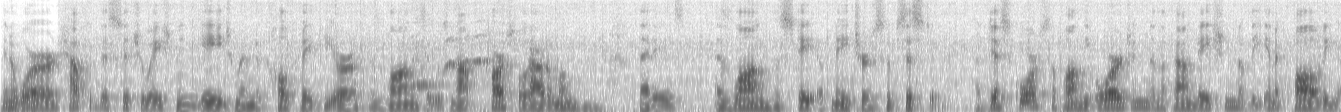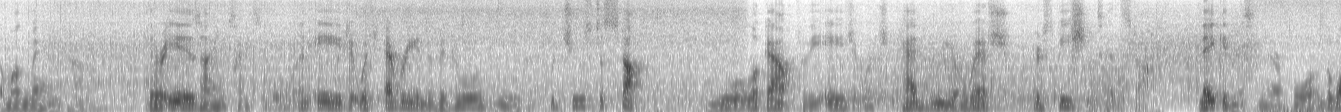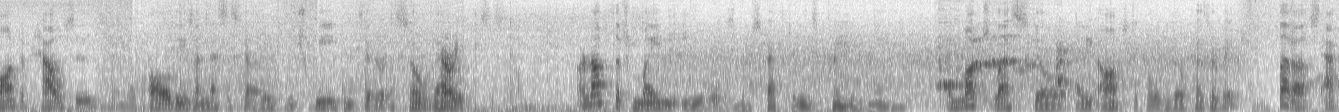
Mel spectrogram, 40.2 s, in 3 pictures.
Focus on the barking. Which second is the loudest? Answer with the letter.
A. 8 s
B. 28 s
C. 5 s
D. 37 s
D.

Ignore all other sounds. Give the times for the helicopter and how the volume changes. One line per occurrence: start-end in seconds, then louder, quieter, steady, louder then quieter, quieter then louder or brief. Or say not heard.
not heard.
